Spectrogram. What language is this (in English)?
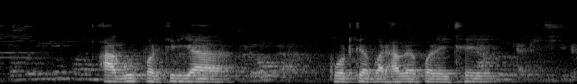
Maithili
